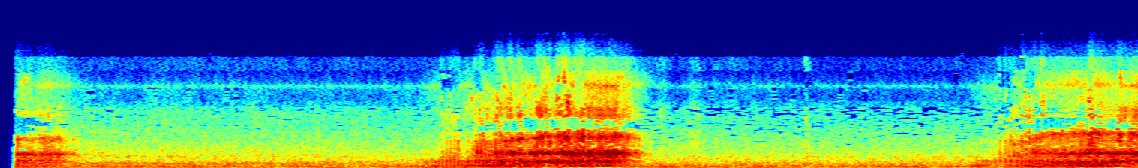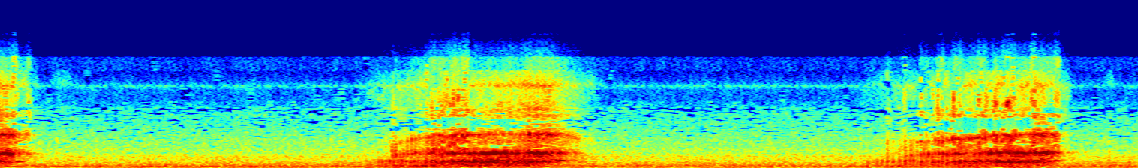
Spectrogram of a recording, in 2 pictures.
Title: Dude Snoring in Hotel Room *RUDE*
